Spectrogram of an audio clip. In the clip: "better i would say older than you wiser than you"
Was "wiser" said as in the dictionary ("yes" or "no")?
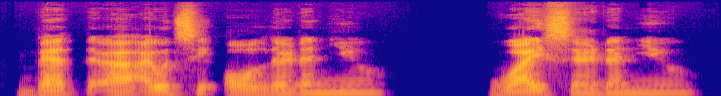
no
